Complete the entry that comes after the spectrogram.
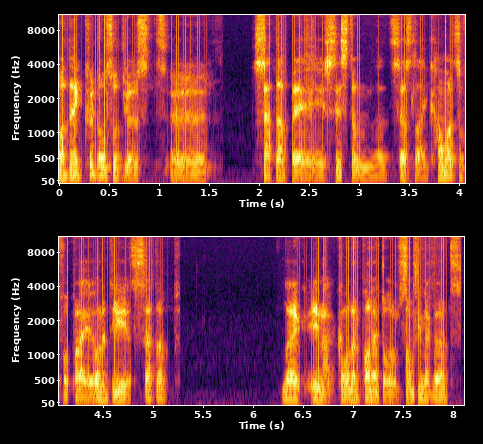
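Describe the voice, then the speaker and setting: Speech moves at a fairly quick pace, somewhat breathy. The sound is dry and close, with no echo. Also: man, medium pitch for a man, ordinary pitch variation. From Iceland. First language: Icelandic. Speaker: video game streamer. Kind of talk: casual chat.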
